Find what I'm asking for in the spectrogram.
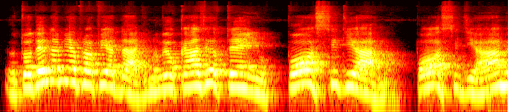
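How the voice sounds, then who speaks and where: With audible room echo, a man talks at a moderate pace in a high pitch. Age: 60s. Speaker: religious preacher and rancher. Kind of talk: live religious talk.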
